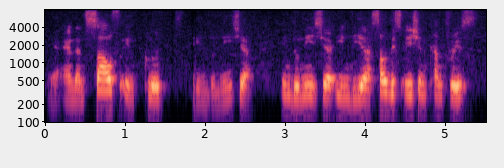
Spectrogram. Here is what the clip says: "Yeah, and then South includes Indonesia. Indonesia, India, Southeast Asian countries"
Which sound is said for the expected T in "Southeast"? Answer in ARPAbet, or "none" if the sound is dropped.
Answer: none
